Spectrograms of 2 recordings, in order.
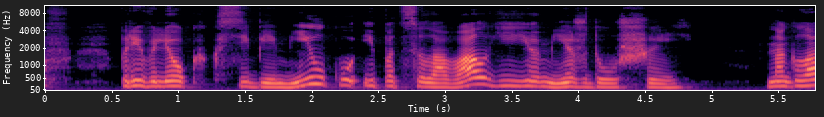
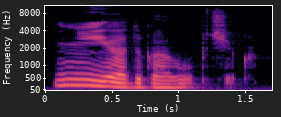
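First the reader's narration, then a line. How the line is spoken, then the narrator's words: Sighing. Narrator (Russian): вздохнул Кнапс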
